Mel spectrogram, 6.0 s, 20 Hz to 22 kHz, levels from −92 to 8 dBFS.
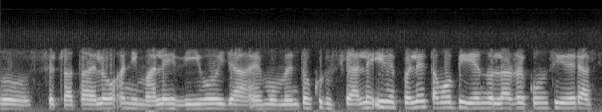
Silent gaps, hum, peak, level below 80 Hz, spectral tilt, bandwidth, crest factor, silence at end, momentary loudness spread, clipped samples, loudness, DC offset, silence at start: none; none; -2 dBFS; -44 dBFS; -6.5 dB/octave; 7.8 kHz; 14 dB; 0.1 s; 4 LU; under 0.1%; -17 LUFS; under 0.1%; 0 s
